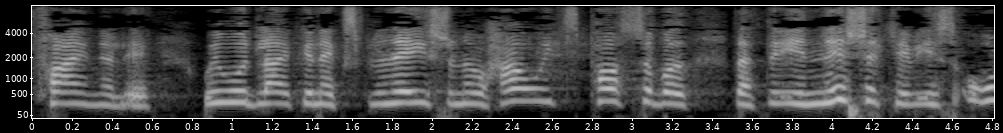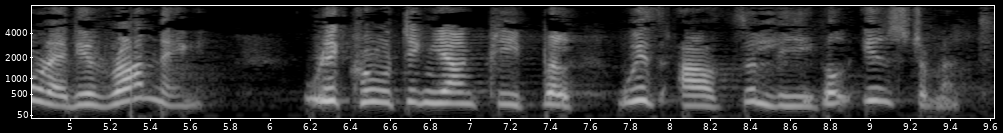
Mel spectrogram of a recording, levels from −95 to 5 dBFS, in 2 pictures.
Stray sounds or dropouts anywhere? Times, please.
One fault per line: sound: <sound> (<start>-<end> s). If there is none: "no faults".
no faults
